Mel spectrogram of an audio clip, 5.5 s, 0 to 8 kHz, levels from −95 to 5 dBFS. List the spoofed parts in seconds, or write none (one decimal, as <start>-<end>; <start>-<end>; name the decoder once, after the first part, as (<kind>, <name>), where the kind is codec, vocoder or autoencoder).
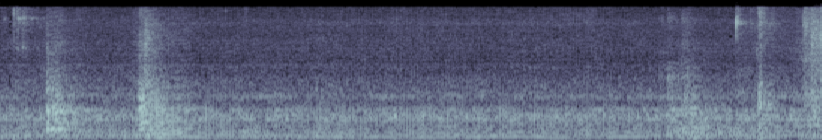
1.0-1.6 (vocoder, Vocos); 2.0-4.3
